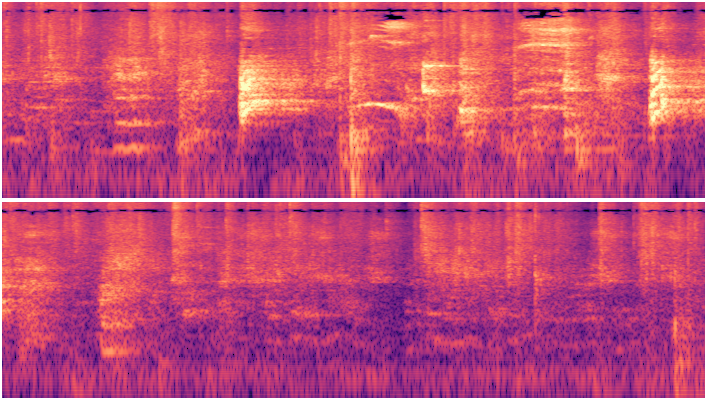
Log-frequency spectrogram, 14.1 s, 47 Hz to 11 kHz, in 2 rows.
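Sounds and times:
dog barking: 2.4s - 3.0s, 6.4s - 7.1s.

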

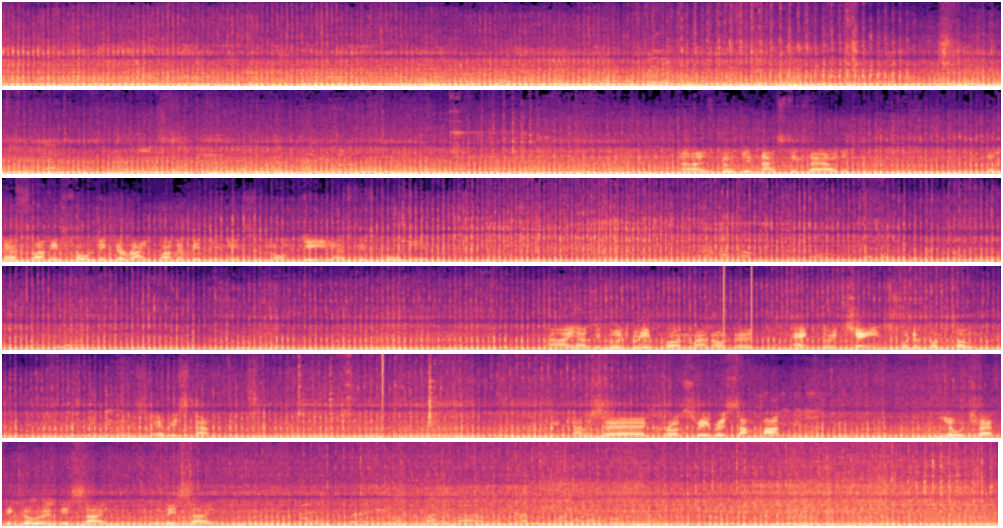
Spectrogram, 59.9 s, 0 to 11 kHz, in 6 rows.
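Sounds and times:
engine running steadily: 0.0s - 59.9s.

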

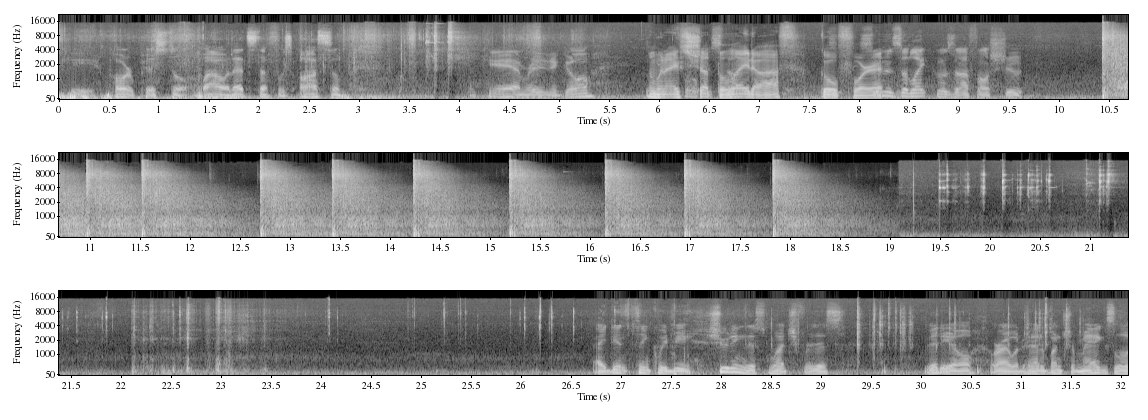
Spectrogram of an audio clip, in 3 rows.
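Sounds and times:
rapid pistol shots echoing: 10.4s - 18.9s
handling clicks and rattles: 19.0s - 26.7s, 28.4s - 31.7s.

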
